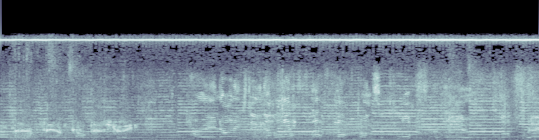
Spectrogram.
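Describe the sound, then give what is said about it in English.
Police sirens wail and waver continuously over dense, rumbling traffic, with engine noise and the occasional horn toot, as police chase a stolen car full of suspects through the thick traffic of narrow streets in a neighborhood in Great Britain; smoke fills the air, and a voice can be heard beneath the din. “Sirens and smoke fill the air of this quaint neighborhood.”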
